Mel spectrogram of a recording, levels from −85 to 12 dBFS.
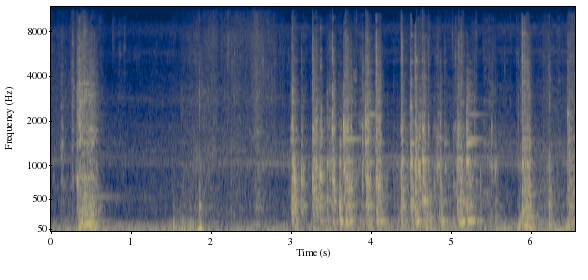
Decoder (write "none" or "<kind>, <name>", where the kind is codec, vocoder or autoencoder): none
